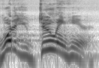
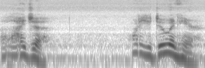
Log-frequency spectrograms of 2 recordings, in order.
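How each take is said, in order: First: It is said harshly, like an accusation. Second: It is said gently, like a caring question.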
